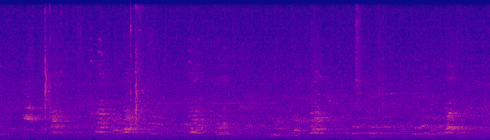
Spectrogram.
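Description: A small dog yipping in several short, high barks spread across a few seconds, over the murmur of crowd chatter.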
